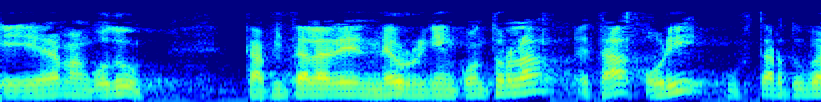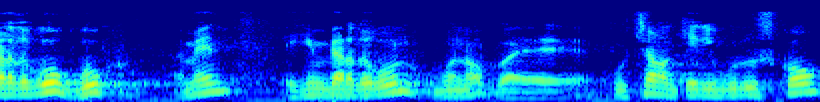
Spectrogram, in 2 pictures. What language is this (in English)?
Basque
